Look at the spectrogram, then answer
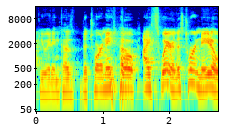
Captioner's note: laughs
